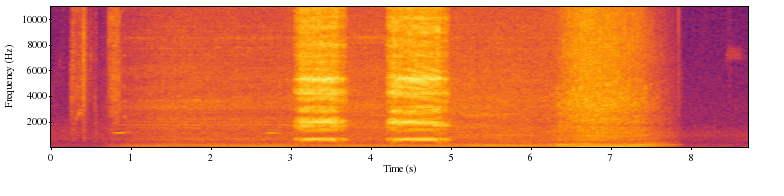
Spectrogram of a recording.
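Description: A 1997 Nissan Pathfinder's V6 engine running, with two honks of its horn about three and four seconds in, then the engine revving up near the end.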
